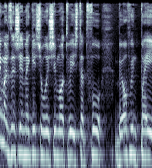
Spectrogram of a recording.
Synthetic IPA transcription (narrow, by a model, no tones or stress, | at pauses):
imalzeʃeemeɡiʃuʁeʃimo̞tveiʃtat̪fubeo̞fenpai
